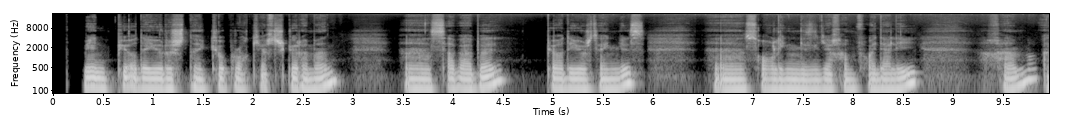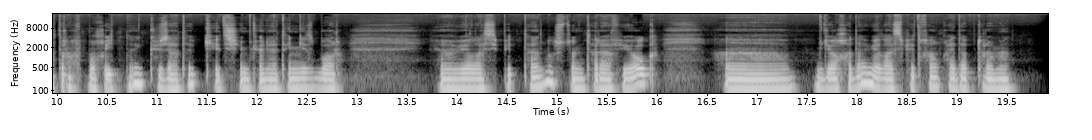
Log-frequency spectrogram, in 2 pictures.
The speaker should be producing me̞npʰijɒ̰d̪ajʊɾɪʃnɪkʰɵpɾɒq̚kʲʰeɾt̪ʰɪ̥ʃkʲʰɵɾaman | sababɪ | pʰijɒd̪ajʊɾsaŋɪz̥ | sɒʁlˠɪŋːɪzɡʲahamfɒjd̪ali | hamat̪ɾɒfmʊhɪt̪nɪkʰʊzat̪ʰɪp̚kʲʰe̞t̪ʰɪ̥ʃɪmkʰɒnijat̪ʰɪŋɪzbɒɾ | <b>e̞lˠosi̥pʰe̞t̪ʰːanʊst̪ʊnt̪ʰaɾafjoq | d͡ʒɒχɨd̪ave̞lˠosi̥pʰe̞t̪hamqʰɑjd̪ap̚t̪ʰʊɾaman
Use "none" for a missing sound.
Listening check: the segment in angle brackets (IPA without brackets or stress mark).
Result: v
